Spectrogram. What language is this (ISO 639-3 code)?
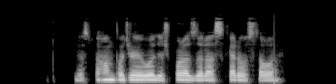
pus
